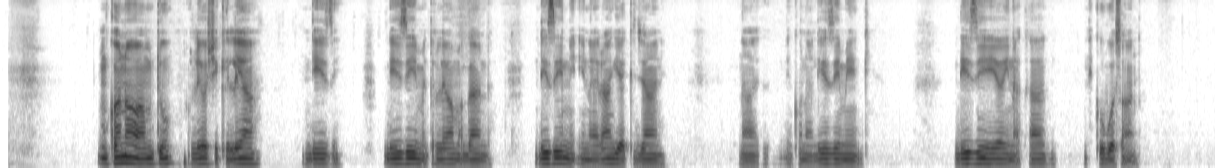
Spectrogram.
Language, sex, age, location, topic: Swahili, male, 18-24, Kisii, agriculture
